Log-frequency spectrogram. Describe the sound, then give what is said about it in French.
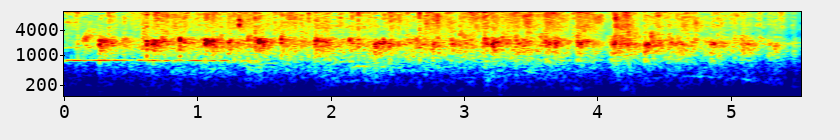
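A church audience applauds in praise, a continuous even wash of many hands clapping at moderate loudness, with a brief steady tone sounding over the first part. “On va acclamer le nom de Jésus.”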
